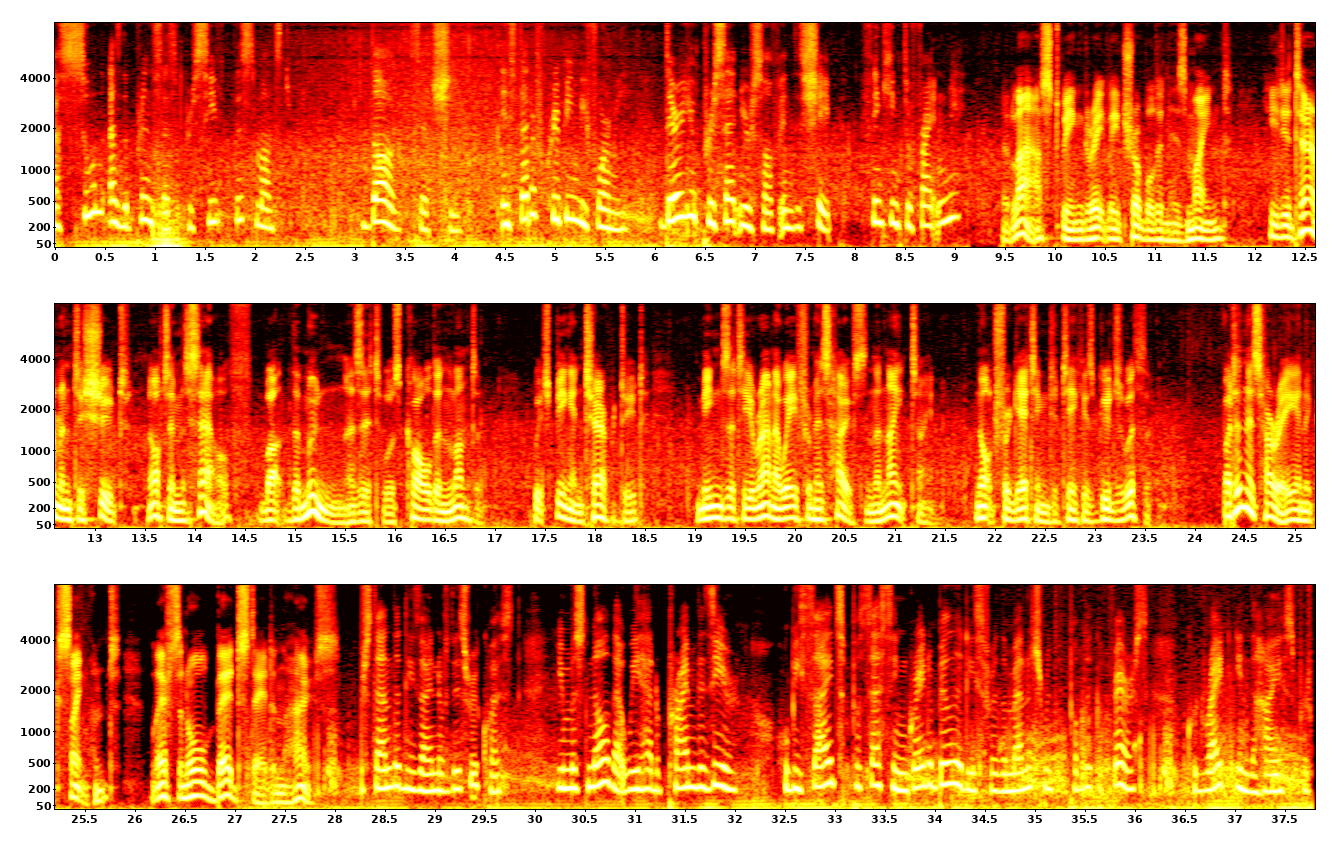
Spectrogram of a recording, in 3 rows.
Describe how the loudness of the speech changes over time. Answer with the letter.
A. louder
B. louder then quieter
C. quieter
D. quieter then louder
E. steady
E.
